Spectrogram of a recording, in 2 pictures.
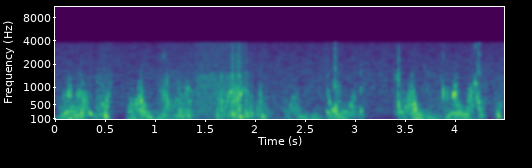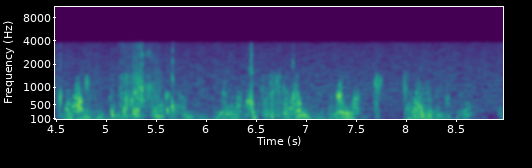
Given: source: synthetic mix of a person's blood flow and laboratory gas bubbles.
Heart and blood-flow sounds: Doppler ultrasound of blood flow; precordium
0.05-0.57 s: bubbles
1.04-2.12 s: bubbles
2.70-2.88 s: bubbles
3.03-3.08 s: bubbles
3.37-3.48 s: bubbles
3.85-3.96 s: bubbles
4.13-4.33 s: bubbles
4.39-4.58 s: bubbles
4.77-4.85 s: bubbles
5.03-5.71 s: bubbles
6.38-6.91 s: bubbles
7.67-7.77 s: bubbles
7.96-8.02 s: bubbles
8.06-8.28 s: bubbles
8.39-8.45 s: bubbles
From the record:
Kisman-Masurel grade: 242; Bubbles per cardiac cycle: several, 3 to 8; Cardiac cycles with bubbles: 100%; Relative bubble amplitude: moderate (0.250 to 0.450); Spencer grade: 3 (all of the cardiac periods contain showers or single bubble signals, but not dominating or overriding the cardiac motion signals); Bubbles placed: only in the low amplitude regions of the cardiac cycle

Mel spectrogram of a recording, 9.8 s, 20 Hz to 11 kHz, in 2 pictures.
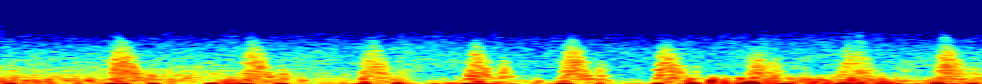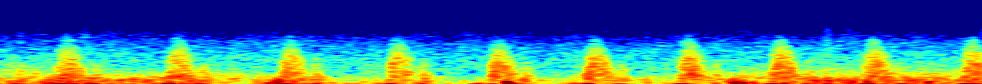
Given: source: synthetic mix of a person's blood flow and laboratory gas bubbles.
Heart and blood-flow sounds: Doppler ultrasound of blood flow; subclavian vein
no bubbles
From the record:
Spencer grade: 0 (complete lack of bubble signals)

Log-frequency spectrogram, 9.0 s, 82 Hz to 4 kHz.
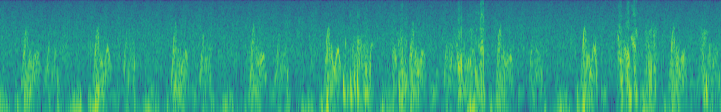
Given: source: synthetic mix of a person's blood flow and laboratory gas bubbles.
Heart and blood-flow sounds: Doppler ultrasound of blood flow; precordium
4.25-4.70 s: bubbles
4.90-5.10 s: bubbles
5.68-6.09 s: bubbles
7.42-7.50 s: bubbles
7.69-7.99 s: bubbles
8.04-8.22 s: bubbles
8.74-8.88 s: bubbles
From the record:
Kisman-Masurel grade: 233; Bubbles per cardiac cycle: several, 3 to 8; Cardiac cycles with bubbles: 50 to 99%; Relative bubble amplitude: loud (0.450 to 0.775); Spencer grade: 3 (all of the cardiac periods contain showers or single bubble signals, but not dominating or overriding the cardiac motion signals); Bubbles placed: only in the low amplitude regions of the cardiac cycle

